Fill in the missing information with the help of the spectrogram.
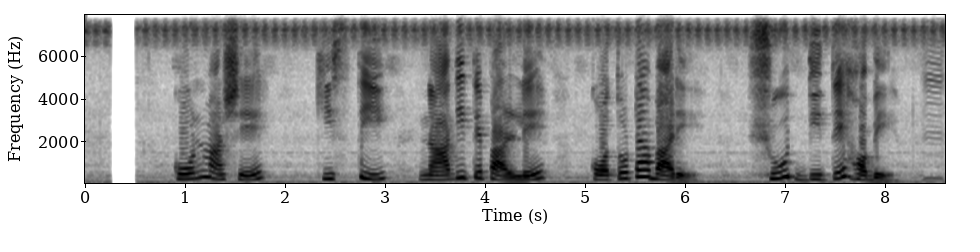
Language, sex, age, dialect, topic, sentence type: Bengali, female, 18-24, Standard Colloquial, banking, question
